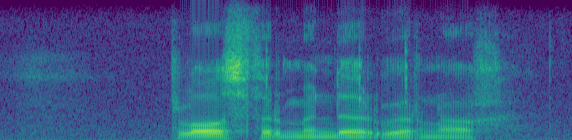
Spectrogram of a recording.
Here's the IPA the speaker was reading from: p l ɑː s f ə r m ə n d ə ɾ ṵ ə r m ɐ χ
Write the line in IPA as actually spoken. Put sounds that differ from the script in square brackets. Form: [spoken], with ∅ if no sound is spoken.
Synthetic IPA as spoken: p l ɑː s f ə r m ə n d ə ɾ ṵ ə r [n] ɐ χ

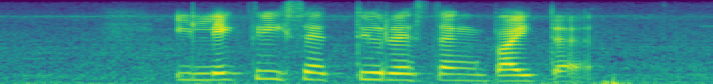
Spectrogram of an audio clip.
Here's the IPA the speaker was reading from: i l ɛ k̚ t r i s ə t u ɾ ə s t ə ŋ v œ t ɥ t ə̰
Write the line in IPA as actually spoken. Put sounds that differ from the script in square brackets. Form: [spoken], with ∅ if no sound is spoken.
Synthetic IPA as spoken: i l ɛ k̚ t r i s ə t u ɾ ə s t ə ŋ [b] œ [∅] ɥ t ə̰

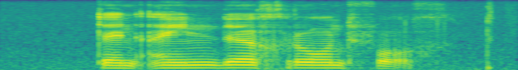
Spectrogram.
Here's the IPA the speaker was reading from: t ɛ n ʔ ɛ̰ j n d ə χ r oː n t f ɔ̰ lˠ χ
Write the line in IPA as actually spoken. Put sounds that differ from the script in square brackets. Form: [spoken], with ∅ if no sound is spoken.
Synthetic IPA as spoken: t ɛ n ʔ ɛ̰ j n d ə χ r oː n t f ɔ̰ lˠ χ

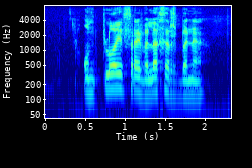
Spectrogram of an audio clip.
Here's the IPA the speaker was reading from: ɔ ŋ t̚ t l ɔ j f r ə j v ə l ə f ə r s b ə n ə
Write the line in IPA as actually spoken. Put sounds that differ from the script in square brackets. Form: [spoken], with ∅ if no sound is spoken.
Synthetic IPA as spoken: ɔ [n] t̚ [p] l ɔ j f r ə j v ə l ə [χ] ə r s b ə n ə

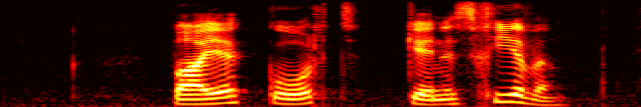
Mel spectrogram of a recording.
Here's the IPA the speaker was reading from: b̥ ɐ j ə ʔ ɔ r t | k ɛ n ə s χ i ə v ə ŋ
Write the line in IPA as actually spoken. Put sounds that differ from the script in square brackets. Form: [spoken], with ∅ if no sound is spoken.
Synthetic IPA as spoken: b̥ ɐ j ə [k] ɔ r t | k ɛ n ə s χ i ə v ə ŋ

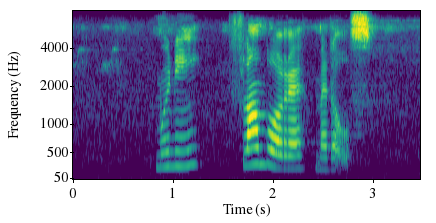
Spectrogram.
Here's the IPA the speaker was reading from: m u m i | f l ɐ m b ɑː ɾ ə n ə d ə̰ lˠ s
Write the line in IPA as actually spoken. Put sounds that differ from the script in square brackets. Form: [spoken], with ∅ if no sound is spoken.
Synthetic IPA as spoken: m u [n] i | f l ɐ m b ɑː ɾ ə [m] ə d ə̰ lˠ s

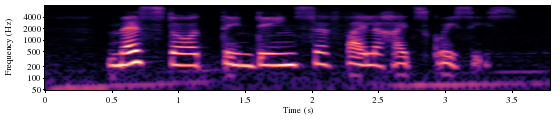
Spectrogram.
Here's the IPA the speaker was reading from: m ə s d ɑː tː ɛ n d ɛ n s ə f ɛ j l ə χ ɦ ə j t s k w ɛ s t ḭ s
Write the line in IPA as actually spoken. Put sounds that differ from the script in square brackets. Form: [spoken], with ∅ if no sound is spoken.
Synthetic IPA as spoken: m ə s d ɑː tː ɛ n d ɛ n s ə f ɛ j l ə χ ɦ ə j t s k w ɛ s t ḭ s

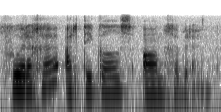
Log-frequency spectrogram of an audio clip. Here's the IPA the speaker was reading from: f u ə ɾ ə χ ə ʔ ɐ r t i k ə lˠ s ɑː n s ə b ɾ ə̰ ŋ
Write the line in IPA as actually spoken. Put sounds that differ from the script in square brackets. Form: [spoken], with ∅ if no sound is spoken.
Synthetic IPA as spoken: f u ə ɾ ə χ ə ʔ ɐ r t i k ə lˠ s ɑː n [χ] ə b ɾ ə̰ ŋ

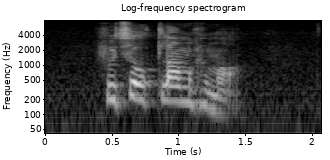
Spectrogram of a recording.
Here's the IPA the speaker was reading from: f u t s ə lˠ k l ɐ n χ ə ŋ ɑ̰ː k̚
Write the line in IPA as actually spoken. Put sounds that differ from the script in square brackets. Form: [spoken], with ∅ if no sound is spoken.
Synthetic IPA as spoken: f u t s ə lˠ k l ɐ [m] χ ə [m] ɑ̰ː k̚

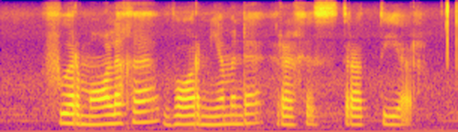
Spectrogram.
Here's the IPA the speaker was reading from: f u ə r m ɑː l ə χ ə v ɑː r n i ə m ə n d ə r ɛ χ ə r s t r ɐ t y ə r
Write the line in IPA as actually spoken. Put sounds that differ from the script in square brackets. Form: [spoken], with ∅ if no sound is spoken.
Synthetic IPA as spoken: f u ə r m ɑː l ə χ ə v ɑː r n i ə m ə n d ə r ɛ χ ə [∅] s t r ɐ t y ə r

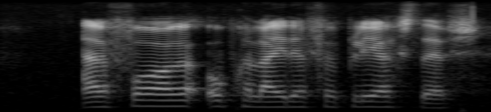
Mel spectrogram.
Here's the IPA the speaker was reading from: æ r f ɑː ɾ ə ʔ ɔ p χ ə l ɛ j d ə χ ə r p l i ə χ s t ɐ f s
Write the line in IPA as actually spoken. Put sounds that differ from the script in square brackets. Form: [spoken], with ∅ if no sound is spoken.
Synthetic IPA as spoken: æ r f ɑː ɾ ə ʔ ɔ p χ ə l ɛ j d ə [f] ə r p l i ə χ s t [ə] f s

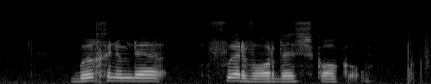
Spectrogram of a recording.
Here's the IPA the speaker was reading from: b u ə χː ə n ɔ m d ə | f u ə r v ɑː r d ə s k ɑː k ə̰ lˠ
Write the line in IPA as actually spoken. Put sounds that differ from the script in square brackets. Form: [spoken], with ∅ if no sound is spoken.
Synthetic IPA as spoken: b u ə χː ə n [u] m d ə | f u ə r v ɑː r d ə s k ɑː k ə̰ lˠ

